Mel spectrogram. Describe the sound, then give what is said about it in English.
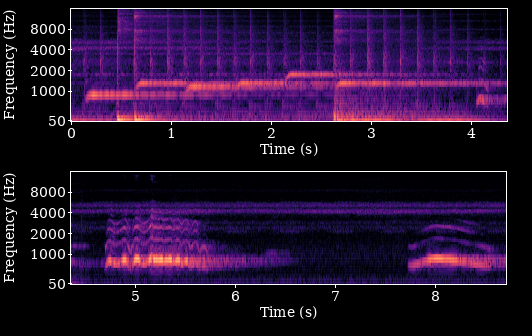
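A voice imitates an owl, giving a couple of wavering, hooting calls, after a burst of rising whistled tones and heavy thuds. No one speaks. “Stop doing that owl impression.”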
